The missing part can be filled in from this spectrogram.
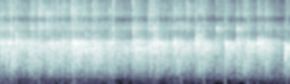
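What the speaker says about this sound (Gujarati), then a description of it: "આપણે જોરદાર તાળીઓથી વધાવીએ।" A hall audience at a Southern Gujarat Chamber of Commerce seminar gives loud, sustained applause welcoming the newly elected president, dense overlapping claps filling the space steadily.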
